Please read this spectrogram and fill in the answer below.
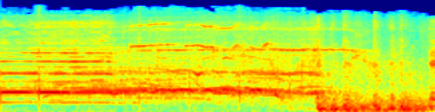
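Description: Human beatboxing into a microphone: long held vocal tones with high whistle-like glides, then a deep bass line with a quick percussive beat cutting in about three seconds in.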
